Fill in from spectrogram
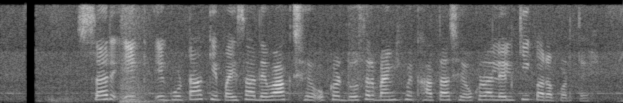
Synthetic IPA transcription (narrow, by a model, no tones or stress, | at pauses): səɾekeɡoʈakepəjsad̪ebakt͡ʃʰɛo̰kəɾd̪osəɾbɛ̃ŋkmẽkʰat̪at͡ʃʰɛokɾalelkikəɾəpəɽt̪e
